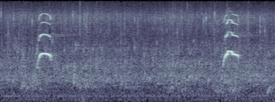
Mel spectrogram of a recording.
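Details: Eurasian oystercatcher (Haematopus ostralegus) during breeding/mating in Greece: two loud, shrill piping 'kleep' notes, each rising then falling, about two and a half seconds apart, over faint trickling water.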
